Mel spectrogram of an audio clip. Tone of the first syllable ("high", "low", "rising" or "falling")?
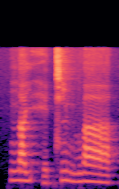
high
